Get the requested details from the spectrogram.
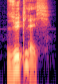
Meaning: south, southern
- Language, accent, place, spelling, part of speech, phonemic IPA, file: German, Germany, Berlin, südlich, adjective, /ˈzyːtlɪç/, De-südlich.ogg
